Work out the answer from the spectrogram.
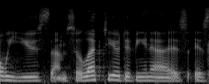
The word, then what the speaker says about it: Lectio Divina: And I keep seeing something about, I'm going to say it wrong, Lectio Divina?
